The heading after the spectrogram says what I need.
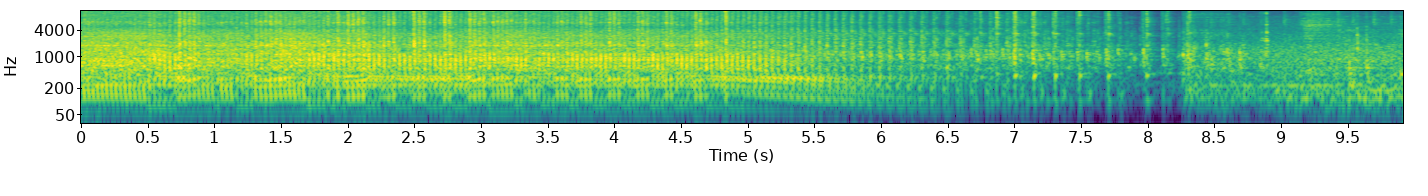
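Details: Cub Cadet lawn tractor, single-cylinder Kohler Courage engine: runs rough and chuffing, then slows, stumbles and stalls after about 30 seconds; restarts after a short wait and repeats. New spark plug didn't help; bad gas suspected; engine stalling.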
